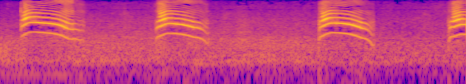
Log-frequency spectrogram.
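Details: Stray kitten begging for food: loud, high, harmonically rich meows, each rising then falling in pitch, about four in under five seconds with quiet gaps between.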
